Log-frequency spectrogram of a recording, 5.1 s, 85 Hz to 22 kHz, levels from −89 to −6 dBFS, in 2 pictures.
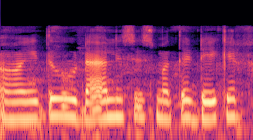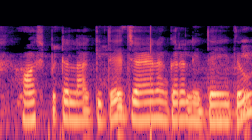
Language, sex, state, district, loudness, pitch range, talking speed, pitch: Kannada, female, Karnataka, Bangalore, -17 LUFS, 190-210 Hz, 120 wpm, 195 Hz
